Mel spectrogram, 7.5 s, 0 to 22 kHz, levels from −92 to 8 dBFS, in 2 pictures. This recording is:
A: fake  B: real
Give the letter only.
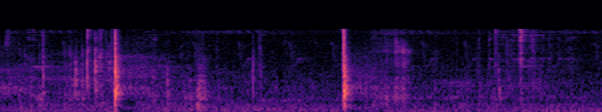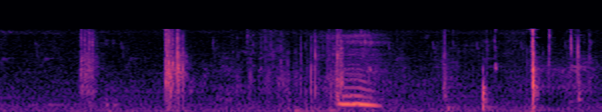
A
